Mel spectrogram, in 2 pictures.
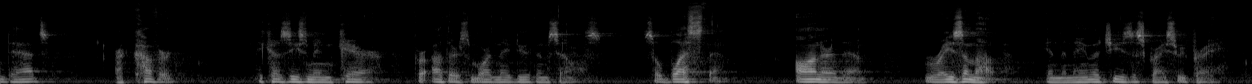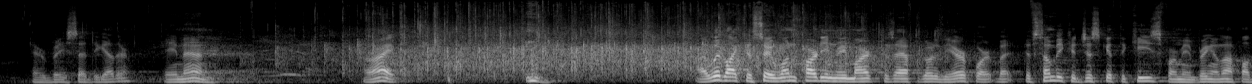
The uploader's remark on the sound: Session 3 from the 2014 Southwest Men's Conference, Empowrd.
